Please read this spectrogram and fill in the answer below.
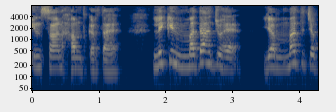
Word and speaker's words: مدح: سمجھنے کی ضرورت ہے۔ ایک ہے مدح کرنا، جس کو اصل تلفظ ہے مد کرنا، جس کو ہم کہتے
